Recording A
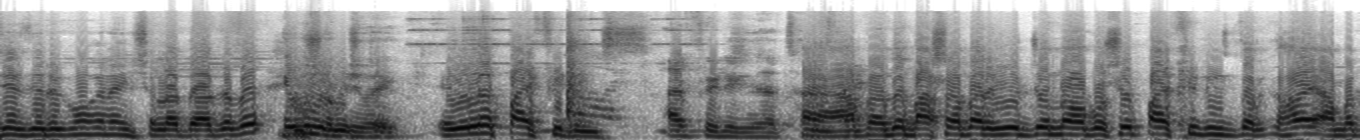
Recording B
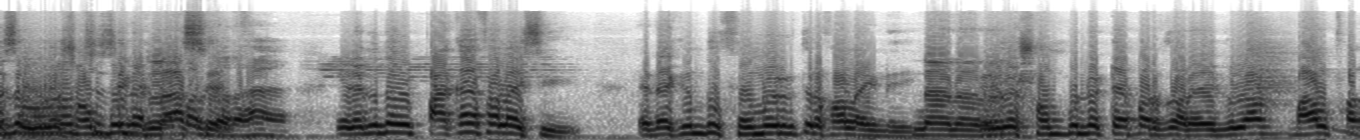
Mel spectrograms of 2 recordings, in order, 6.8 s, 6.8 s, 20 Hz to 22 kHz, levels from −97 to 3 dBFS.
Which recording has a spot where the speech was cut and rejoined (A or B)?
A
